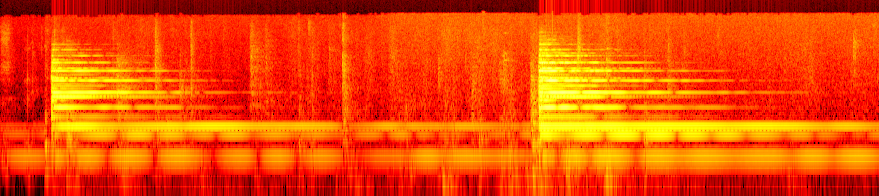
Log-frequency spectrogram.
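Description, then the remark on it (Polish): Two loud, resonant church bell strikes, rung by pulling a rope, one near the start and another about five seconds later, each ringing out with long sustained harmonics that linger and decay slowly. “Tak, w każdym bądź razie za pomocą tego technologicznego sznurka możemy jak najbardziej usłyszeć te dzwony.”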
